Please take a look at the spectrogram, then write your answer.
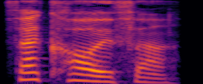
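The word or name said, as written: Verkäufer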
